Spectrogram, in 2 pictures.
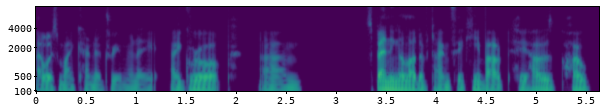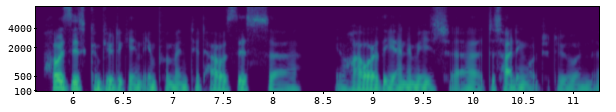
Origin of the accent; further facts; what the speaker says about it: North West England, United Kingdom; So I'm originally from England, from a small town near Manchester, Redbull.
